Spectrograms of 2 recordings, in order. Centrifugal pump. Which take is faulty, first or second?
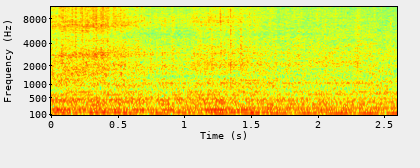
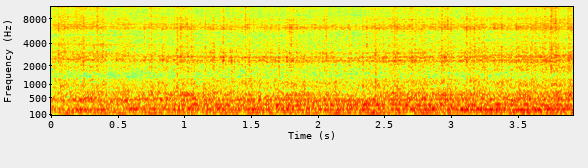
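second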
